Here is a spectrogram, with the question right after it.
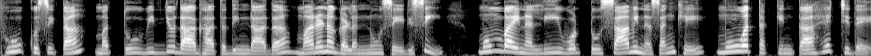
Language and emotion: Kannada, neutral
